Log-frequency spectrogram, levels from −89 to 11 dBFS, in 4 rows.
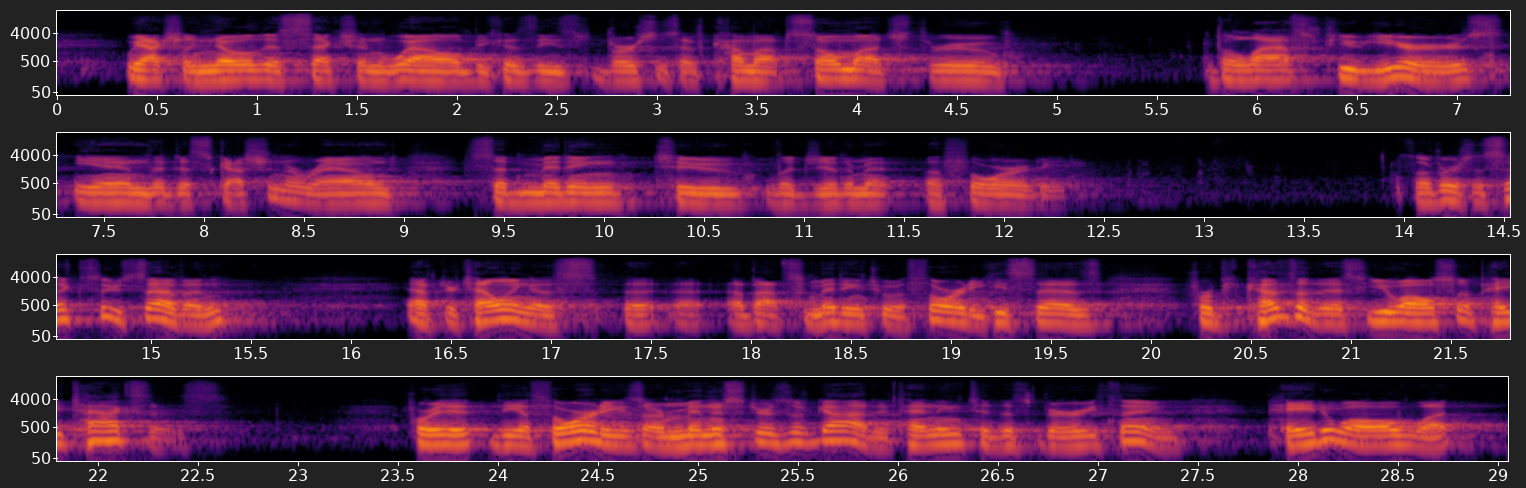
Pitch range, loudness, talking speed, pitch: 115-140 Hz, -27 LUFS, 135 wpm, 125 Hz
